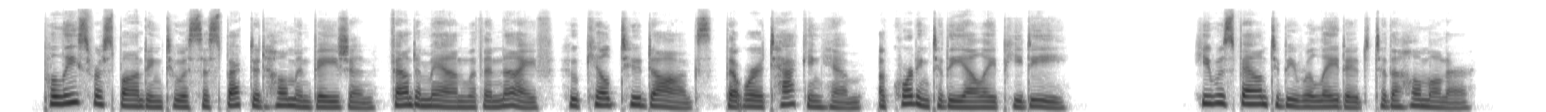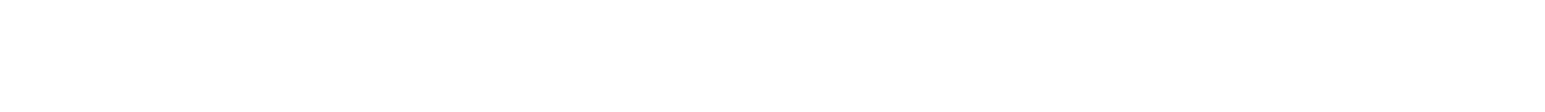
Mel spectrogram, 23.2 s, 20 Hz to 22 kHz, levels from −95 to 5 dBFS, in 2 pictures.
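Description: No technical faults are audible.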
